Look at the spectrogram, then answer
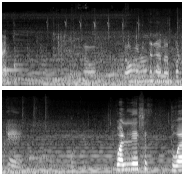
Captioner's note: people speaking Spanish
